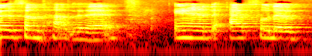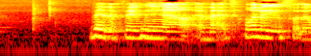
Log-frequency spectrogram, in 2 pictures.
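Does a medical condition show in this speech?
Yes: cerebral palsy.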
